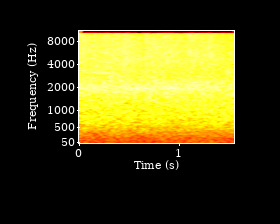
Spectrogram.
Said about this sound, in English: Before you're seated, can we give the Lord another hand clap of praise? Hallelujah. We praise your holy name.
